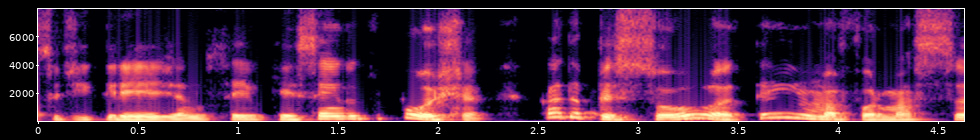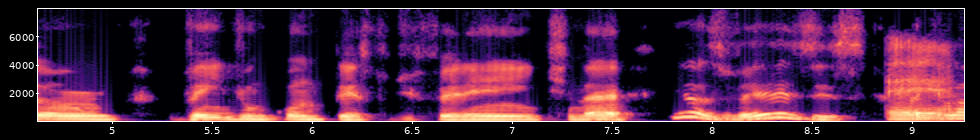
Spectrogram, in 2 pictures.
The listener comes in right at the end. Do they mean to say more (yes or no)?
no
